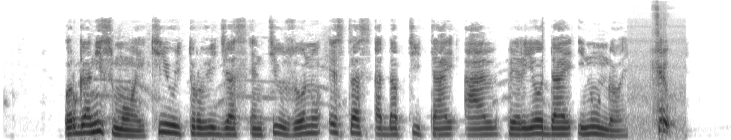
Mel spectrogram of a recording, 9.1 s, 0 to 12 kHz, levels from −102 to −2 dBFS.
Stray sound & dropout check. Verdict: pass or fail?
fail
